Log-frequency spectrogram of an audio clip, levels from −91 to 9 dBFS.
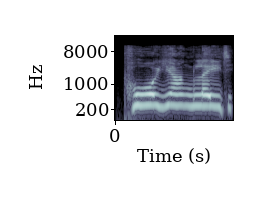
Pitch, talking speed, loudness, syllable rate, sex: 255 Hz, 150 wpm, -15 LUFS, 3.9 syllables/s, female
